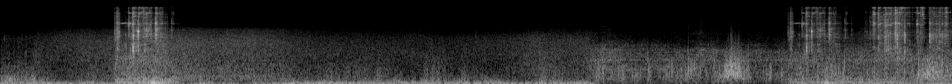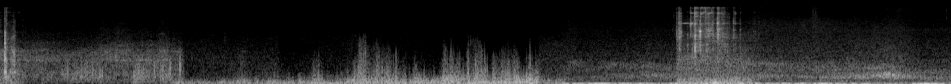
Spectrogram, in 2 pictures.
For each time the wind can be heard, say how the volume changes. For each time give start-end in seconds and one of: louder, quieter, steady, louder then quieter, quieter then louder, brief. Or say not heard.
0.0-18.9 louder then quieter.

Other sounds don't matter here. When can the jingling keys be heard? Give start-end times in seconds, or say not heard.
1.1-1.9, 7.8-9.8, 16.2-17.1.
